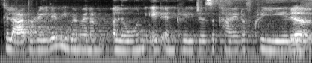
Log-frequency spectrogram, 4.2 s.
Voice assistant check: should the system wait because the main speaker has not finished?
No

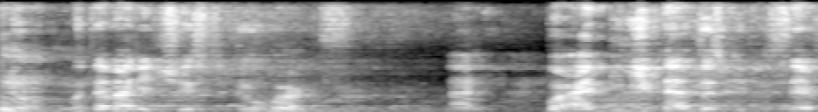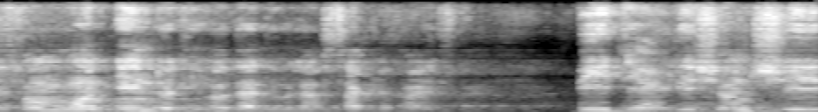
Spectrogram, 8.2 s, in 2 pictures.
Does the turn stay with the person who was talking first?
Yes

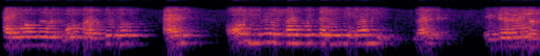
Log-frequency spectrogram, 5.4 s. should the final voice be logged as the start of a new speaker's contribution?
No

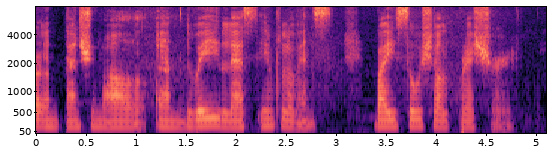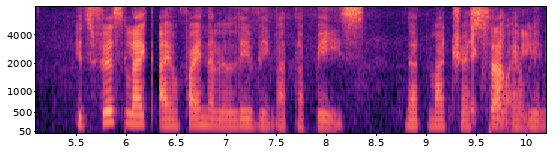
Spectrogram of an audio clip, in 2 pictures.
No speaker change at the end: No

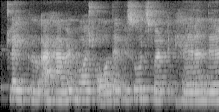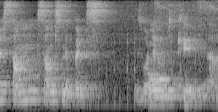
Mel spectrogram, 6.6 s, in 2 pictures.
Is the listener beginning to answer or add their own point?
Yes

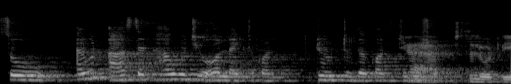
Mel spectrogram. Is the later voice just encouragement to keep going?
No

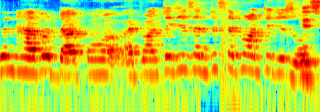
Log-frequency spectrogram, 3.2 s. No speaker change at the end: No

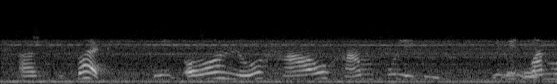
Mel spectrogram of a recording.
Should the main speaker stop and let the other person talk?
No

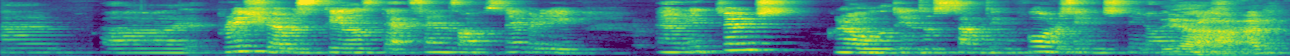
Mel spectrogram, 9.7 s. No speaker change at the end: No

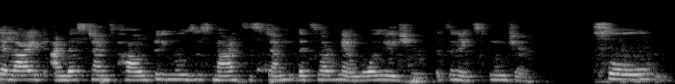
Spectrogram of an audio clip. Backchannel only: Yes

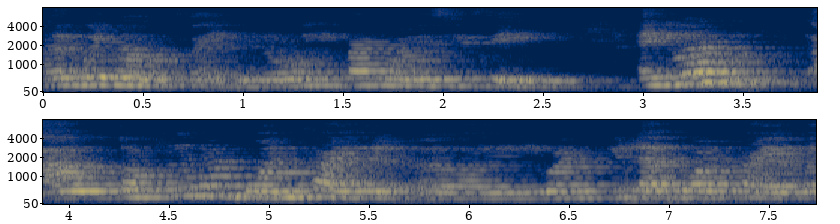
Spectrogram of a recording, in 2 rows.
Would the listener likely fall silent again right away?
Yes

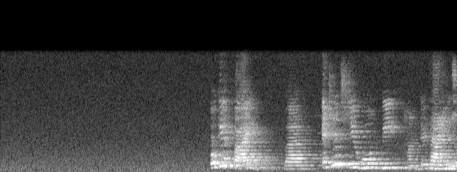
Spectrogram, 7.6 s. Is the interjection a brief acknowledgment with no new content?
No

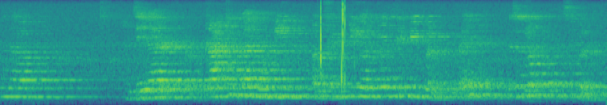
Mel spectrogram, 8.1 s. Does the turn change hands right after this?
No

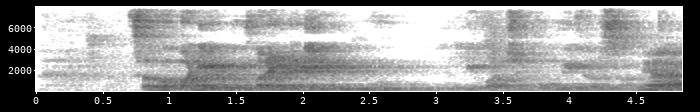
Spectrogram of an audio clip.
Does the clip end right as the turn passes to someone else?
Yes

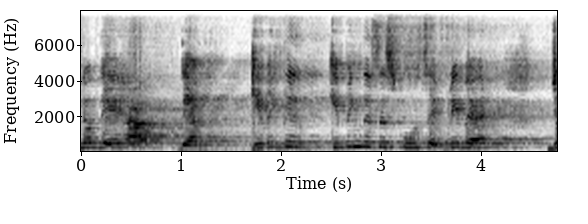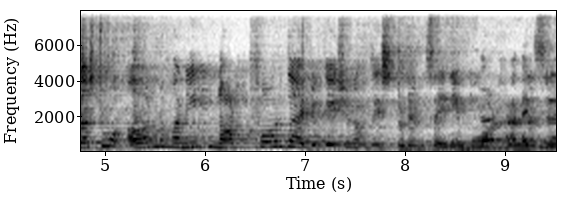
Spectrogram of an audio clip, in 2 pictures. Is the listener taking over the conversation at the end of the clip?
Yes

